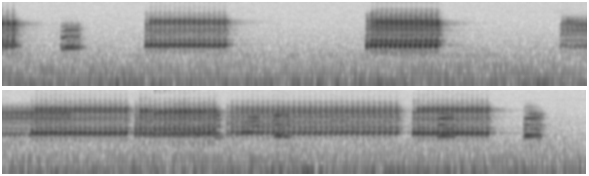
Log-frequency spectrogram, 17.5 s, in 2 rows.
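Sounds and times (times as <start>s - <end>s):
tree frogs trilling chorus in Zion Canyon: 0.0s - 1.3s, 2.2s - 3.6s, 5.4s - 6.9s, 8.4s - 17.0s.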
